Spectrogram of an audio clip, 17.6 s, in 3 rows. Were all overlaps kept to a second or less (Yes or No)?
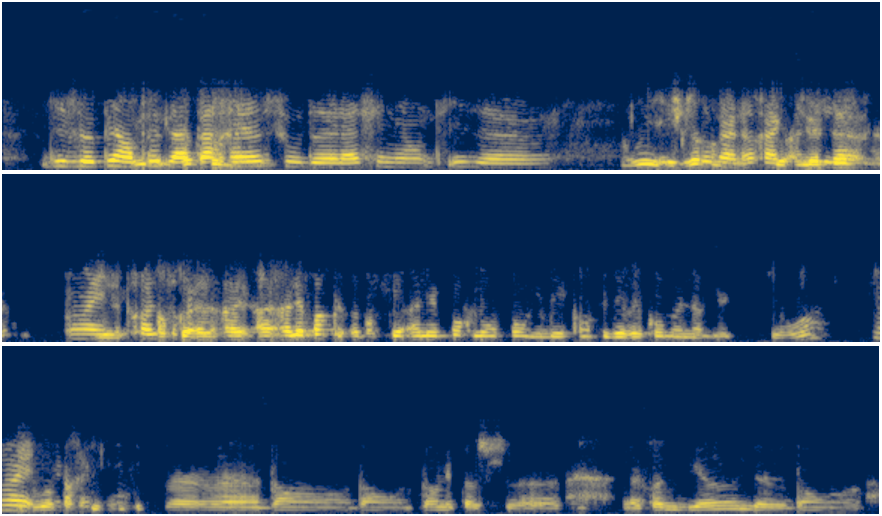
No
